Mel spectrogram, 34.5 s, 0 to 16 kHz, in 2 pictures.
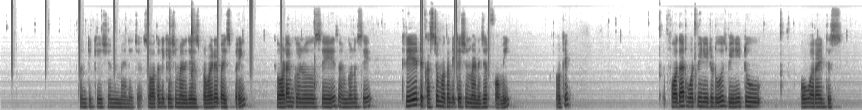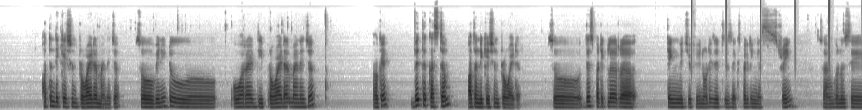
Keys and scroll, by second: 3.5 Return, 14.0 Return, 23.9 Return.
